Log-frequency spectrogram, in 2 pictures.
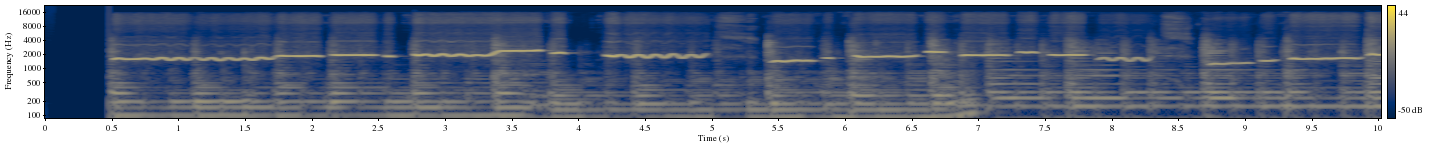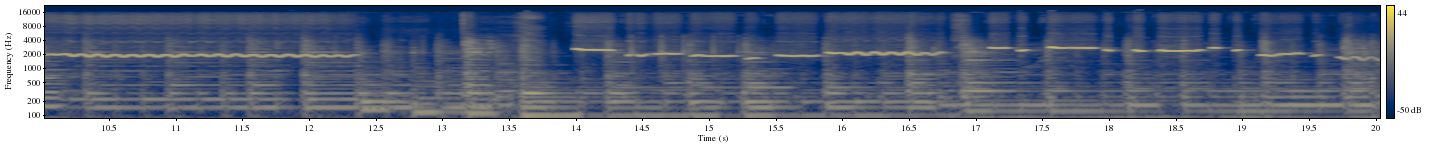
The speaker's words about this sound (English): And aside from being a form of communication, it's also a beautiful art form, and people have been competitively whistling for over 40 years now. Take a listen to this clip from a world champion.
